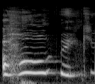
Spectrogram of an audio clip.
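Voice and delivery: crying while talking. Thanking Meg after finding out it was her, crying while talking. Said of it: "I'm actually crying".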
